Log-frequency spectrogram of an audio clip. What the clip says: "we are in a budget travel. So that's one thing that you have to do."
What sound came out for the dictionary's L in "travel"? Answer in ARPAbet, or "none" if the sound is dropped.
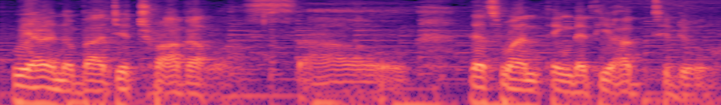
L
